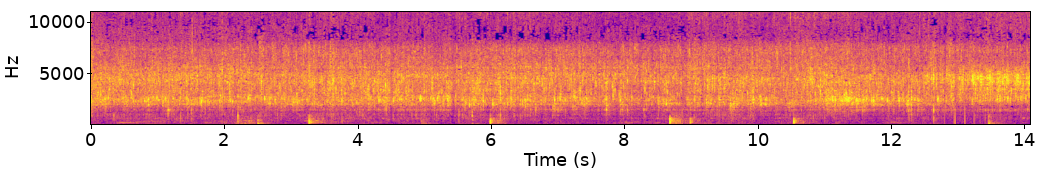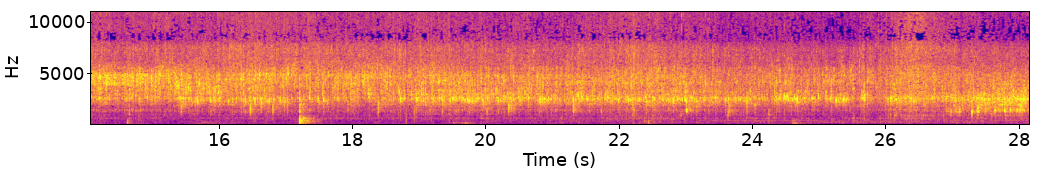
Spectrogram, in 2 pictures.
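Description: Chicken pieces sizzling as they fry in oil in a metal wok, a steady hiss, with occasional short knocks and scrapes of a metal slotted spoon stirring them against the pan.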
